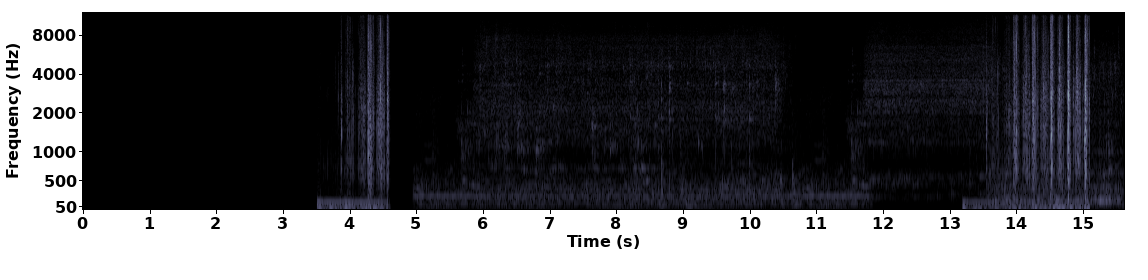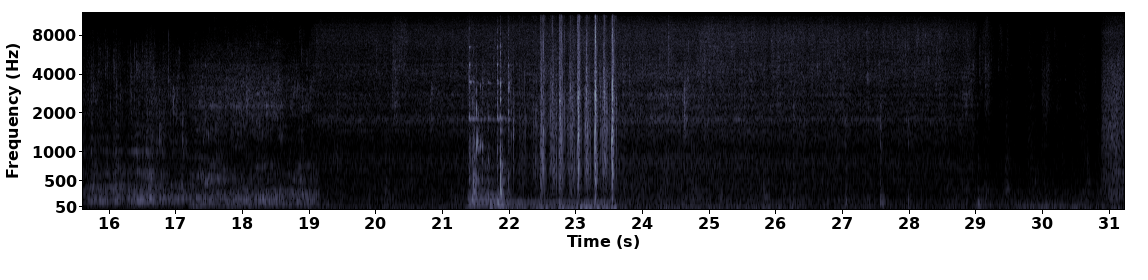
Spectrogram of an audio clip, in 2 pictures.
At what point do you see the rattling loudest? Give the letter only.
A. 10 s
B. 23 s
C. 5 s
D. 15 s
D.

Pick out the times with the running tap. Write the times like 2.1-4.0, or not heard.
5.0-31.2.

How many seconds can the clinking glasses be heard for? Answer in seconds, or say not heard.
3 s.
